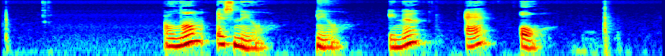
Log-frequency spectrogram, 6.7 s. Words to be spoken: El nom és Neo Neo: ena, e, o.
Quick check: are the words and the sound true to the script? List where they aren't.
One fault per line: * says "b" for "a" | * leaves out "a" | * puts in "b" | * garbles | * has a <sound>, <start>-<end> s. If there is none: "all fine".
all fine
